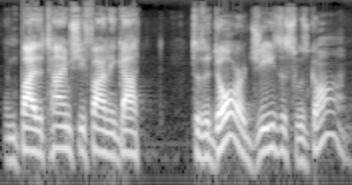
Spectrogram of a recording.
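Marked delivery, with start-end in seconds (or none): none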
